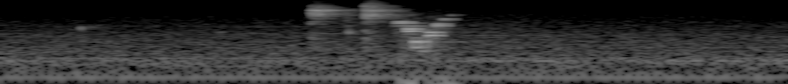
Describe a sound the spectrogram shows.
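A bright descending electronic chime sounds.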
